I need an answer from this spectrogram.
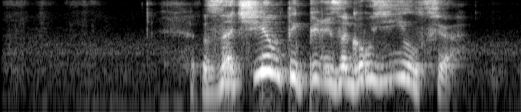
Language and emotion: Russian, angry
